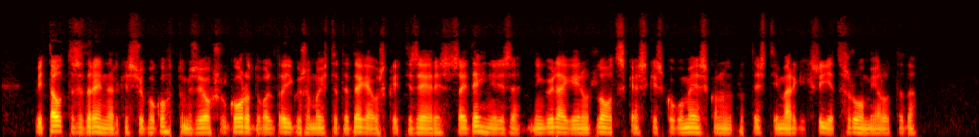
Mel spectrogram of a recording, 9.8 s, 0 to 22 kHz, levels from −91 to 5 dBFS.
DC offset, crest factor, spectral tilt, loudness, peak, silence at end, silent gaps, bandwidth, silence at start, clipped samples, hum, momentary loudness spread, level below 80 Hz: under 0.1%; 22 dB; -6 dB/octave; -32 LUFS; -8 dBFS; 0.6 s; none; 14 kHz; 0.35 s; under 0.1%; none; 8 LU; -62 dBFS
